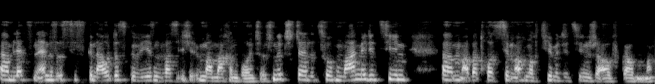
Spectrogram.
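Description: Talking at a very fast pace, a woman has a medium pitch and ordinary pitch variation. Her voice is somewhat breathy. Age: 40s. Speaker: veterinary pathologist and researcher. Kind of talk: interview. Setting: video call. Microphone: poor internet audio quality.

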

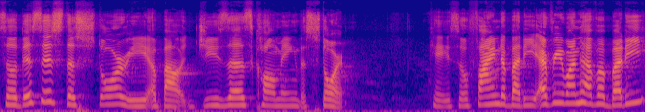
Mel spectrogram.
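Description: With a bright, sharp tone and a high pitch, a woman speaks at a moderate pace with lively intonation on a very clean recording with a silent background. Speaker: missionary teacher. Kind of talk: teaching workshop.

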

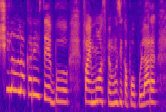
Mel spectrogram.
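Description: A woman talks at a fairly quick pace. Her pitch is high and her tone dark and mellow. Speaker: podcast host. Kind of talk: casual interview.

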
